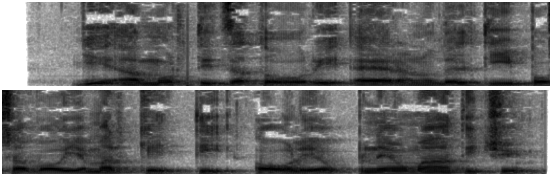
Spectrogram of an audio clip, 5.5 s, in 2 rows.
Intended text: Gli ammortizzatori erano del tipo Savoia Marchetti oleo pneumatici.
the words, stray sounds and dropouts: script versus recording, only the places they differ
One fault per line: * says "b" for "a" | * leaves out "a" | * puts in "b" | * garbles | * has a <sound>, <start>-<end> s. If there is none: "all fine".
all fine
